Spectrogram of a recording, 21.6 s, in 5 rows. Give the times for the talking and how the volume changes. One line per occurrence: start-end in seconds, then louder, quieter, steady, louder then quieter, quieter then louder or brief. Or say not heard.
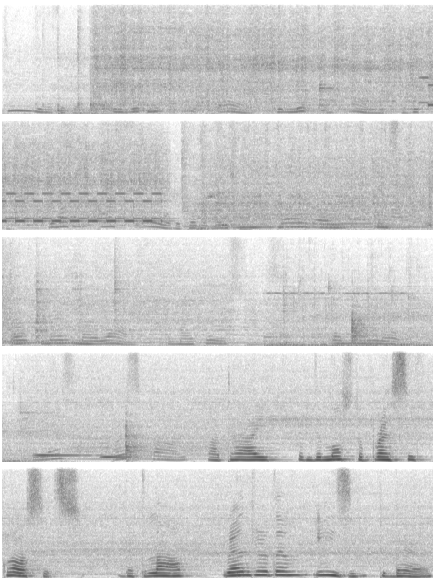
0.0-21.5 louder.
